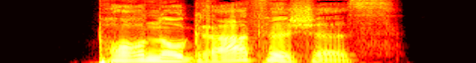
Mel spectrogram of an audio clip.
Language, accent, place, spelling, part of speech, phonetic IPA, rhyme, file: German, Germany, Berlin, pornografisches, adjective, [ˌpɔʁnoˈɡʁaːfɪʃəs], -aːfɪʃəs, De-pornografisches.ogg
- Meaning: strong/mixed nominative/accusative neuter singular of pornografisch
